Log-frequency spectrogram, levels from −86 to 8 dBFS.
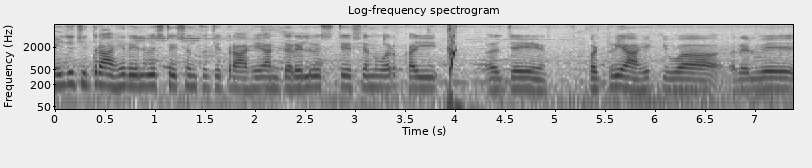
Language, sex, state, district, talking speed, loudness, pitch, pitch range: Marathi, male, Maharashtra, Mumbai Suburban, 160 wpm, -18 LUFS, 160 Hz, 145-175 Hz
